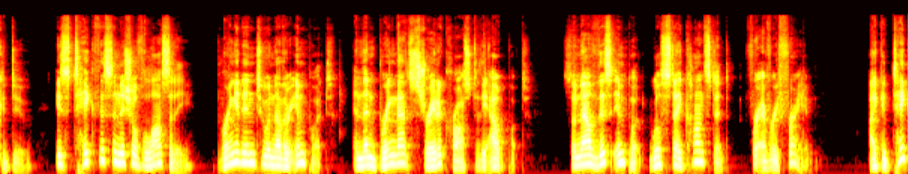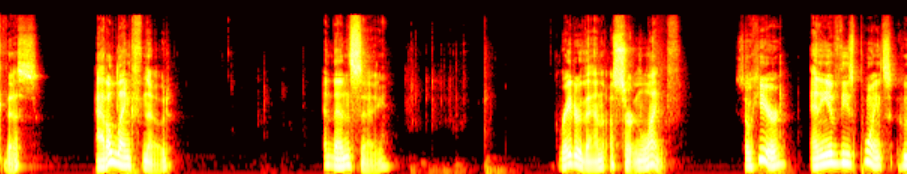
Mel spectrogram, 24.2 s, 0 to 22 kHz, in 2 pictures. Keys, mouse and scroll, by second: 1.9-2.8 drag, 4.5 shift+middle click, 5.3-6.4 drag, 7.4 middle click, 10.0-10.5 middle drag, 10.6 shift+middle click, 12.0-13.1 drag, 13.3 h, 13.7 Return, 15.0 click, 15.6-16.1 shift+middle drag, 16.1-16.5 drag, 17.4-18.1 typing, 18.5 Return, 19.3 drag, 21.6 middle click, 22.4 shift+middle click, 22.8-23.2 drag.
